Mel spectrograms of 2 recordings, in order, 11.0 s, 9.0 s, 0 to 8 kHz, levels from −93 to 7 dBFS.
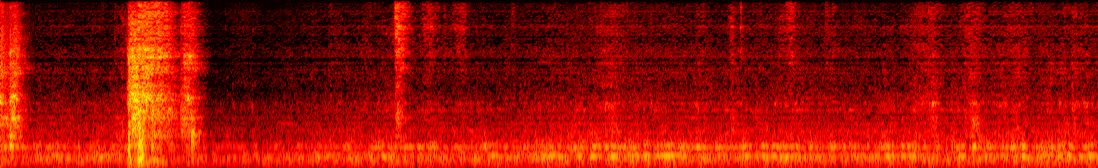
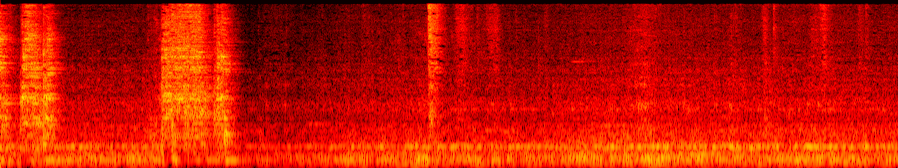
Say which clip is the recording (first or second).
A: second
